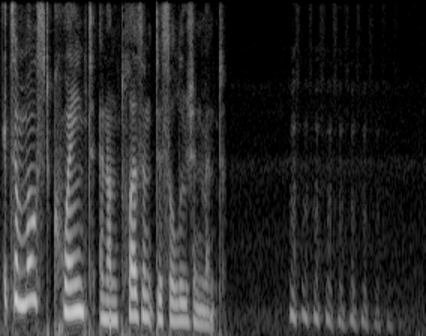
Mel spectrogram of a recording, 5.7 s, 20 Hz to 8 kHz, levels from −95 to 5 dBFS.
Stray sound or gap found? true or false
true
